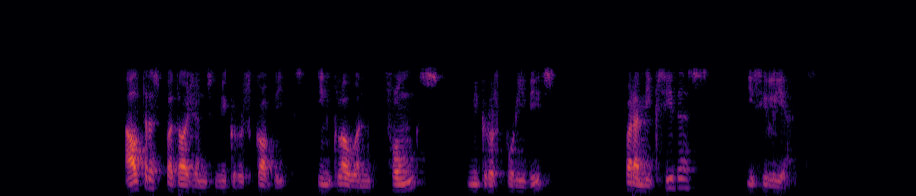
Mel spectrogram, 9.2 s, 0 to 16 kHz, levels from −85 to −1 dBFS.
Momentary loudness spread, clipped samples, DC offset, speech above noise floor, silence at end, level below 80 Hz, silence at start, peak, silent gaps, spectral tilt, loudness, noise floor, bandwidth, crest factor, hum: 17 LU; under 0.1%; under 0.1%; over 47 dB; 1.25 s; under -90 dBFS; 1.25 s; -20 dBFS; 3.10-3.16 s, 4.52-4.66 s, 5.64-6.24 s, 7.15-7.45 s; -2 dB/octave; -44 LUFS; under -90 dBFS; 5.8 kHz; 26 dB; none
